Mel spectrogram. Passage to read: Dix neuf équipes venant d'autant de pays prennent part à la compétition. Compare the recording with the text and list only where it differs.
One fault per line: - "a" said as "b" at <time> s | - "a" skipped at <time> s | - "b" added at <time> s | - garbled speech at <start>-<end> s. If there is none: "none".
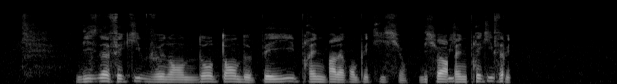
- "part" skipped at 3.3 s
- garbled speech at 4.2-5.1 s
